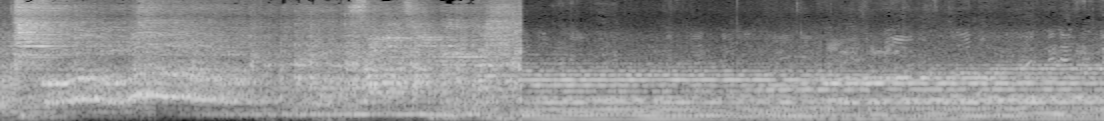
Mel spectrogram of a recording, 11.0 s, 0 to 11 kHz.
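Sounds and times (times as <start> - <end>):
organ-like keyboard chords: 2.1 - 11.0.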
